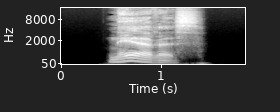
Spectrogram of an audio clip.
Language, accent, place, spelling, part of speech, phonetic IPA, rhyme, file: German, Germany, Berlin, näheres, adjective, [ˈnɛːəʁəs], -ɛːəʁəs, De-näheres.ogg
- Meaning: strong/mixed nominative/accusative neuter singular comparative degree of nah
